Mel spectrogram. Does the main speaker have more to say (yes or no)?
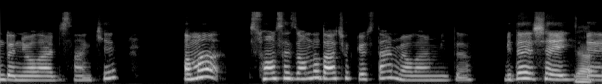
yes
